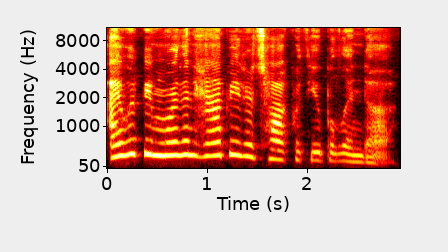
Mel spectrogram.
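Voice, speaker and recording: A woman's voice: high-pitched, sing-song, moderate pace, darkish tone, no echo, studio quality. A woman in her forties chatting casually on a livestream as host, speaking directly to listeners in an encouraging, reassuring way. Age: 40s.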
